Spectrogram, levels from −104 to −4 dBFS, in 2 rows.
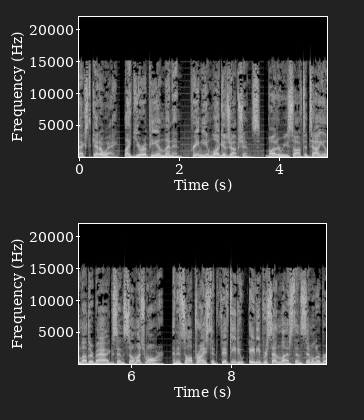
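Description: Computer activity noise runs under the speech for the whole clip: a thin buzz pulsing near 1 kHz, roughly 30 dB below the speech. Shifting processor or graphics load is disturbing the shared ground of the audio circuit, so the buzz tracks the machine's activity rather than the speech.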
